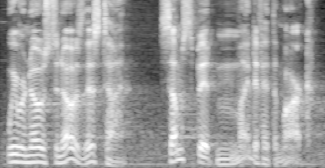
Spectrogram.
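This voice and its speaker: A man voices an earnest young space explorer in a video game, speaking plainly, directly, and easygoingly with a friendly, casual mood. His medium-pitched voice is creaky and a bit bright, with big pitch swings at a moderate pace, plus a little hiss or hum.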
